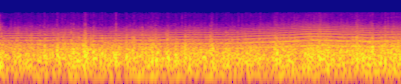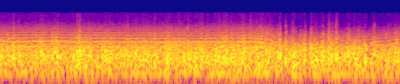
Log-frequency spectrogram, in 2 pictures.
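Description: Parrot Disco fixed-wing drone's electric pusher motor and propeller buzzing in flight, a high, even whine that wavers slightly in pitch and drops near the end, over wind rumble.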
